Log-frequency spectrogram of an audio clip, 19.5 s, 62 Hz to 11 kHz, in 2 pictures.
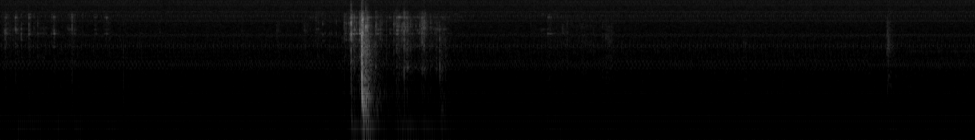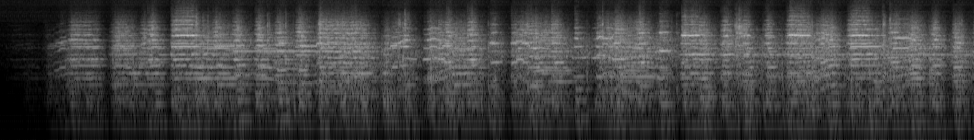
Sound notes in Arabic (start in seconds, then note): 3.1 صوت الأصفاد; 10.5 موسيقى مبهجة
